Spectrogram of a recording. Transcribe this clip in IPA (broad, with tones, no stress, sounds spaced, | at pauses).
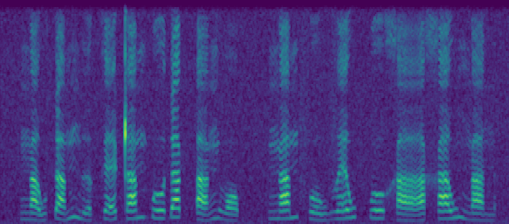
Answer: ŋ a˨˩˨ w ɗ a˨˩˦ m ŋ ɨ˨˩˨ ə̯ k ɛ˨˩˦ ʈ a˧˥ m ɓ o˧ ɗ a˦˥ k̚ ʔ a˨˩˦ ŋ v ɔ˨˩ p̚ | ŋ a˧˥ m f o˨˩ w v ɛ˧˥ w ɓ o˧ x aː˨˩˨ x a˧˥ w ŋ a˨˩ n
